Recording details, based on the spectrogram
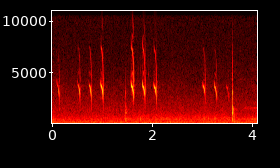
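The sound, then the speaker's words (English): Wild bird calls: about a dozen short, high, downward-sliding chirps in small irregular clusters, clear above a steady low rumble of background noise, with no voices. “It's the wild bird. White calls.”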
